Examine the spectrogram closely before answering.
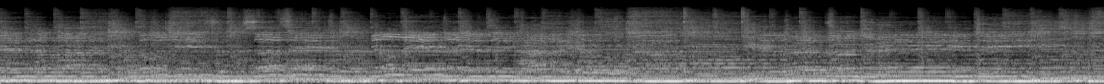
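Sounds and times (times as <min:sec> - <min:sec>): acoustic guitar: 0:00.0 - 0:11.0
keyboard: 0:00.0 - 0:11.0
man and woman singing: 0:00.0 - 0:11.0.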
